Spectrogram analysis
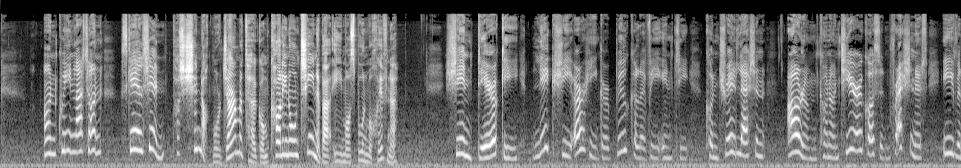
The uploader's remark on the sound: conversation in the car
